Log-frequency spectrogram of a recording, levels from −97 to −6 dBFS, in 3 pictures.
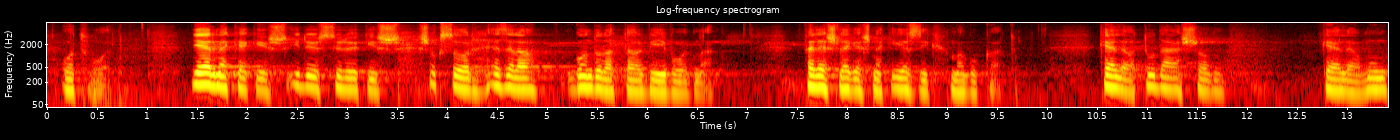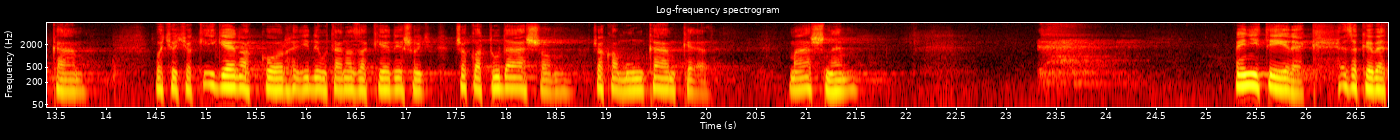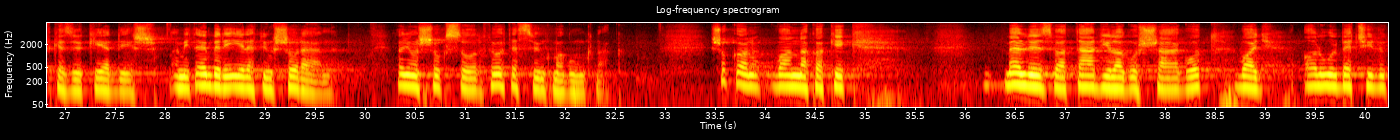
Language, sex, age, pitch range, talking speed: Hungarian, male, 60-79, 120-150 Hz, 90 wpm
